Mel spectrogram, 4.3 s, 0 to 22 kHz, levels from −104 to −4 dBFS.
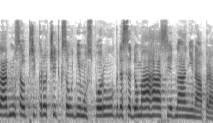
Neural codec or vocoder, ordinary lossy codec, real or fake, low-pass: none; MP3, 48 kbps; real; 14.4 kHz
